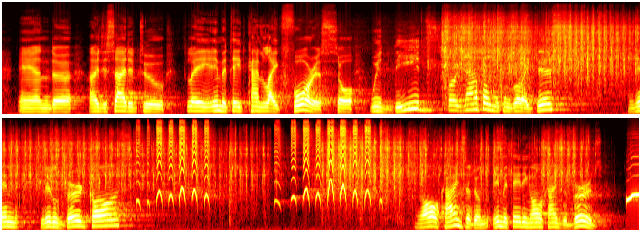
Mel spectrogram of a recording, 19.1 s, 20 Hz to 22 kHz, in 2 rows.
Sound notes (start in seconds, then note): 8.2 beads rattle; 11.5 instrument squeaks; 18.9 instrument whistles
